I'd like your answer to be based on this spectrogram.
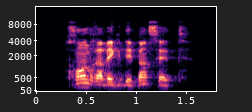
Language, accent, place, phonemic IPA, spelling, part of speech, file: French, France, Lyon, /pʁɑ̃.dʁ‿a.vɛk de pɛ̃.sɛt/, prendre avec des pincettes, verb, LL-Q150 (fra)-prendre avec des pincettes.wav
- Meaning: to take with a pinch of salt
